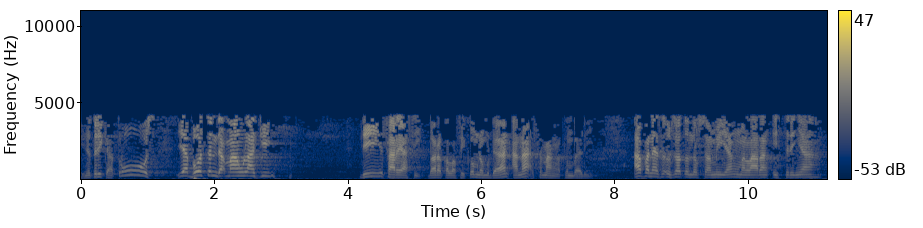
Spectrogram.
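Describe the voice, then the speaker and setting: A male preacher reading out audience questions and answering them in a religious Q&A lecture, often rising sharply in pitch for emphasis. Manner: reads questions aloud then answers with lively rising emphasis. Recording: phone-like sound with long hall reverb.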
